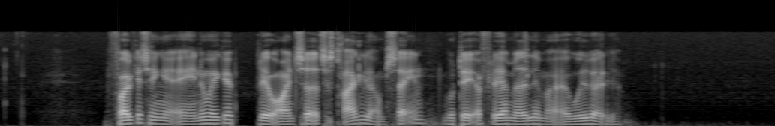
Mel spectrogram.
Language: Danish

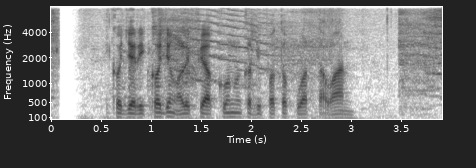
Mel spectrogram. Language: Sundanese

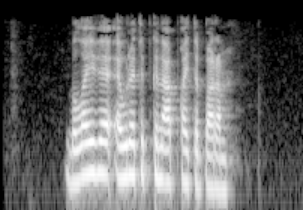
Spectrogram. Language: Bashkir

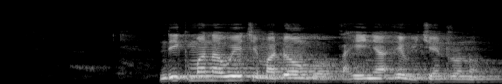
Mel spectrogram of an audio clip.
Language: Luo (Kenya and Tanzania)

